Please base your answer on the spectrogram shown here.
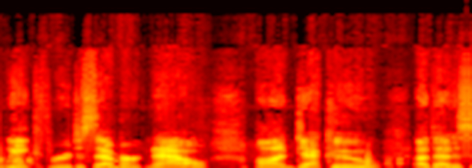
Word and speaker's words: Dekkoo: Season 2 launched on November 14th with new episodes each week through December now on Deku. That is spelled Dekkoo.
